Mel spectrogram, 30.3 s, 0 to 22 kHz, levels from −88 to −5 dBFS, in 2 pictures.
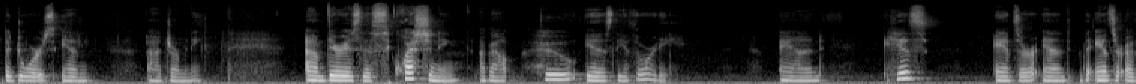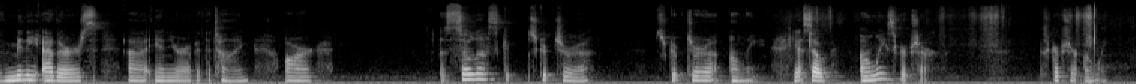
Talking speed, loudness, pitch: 85 wpm, -31 LUFS, 180 Hz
